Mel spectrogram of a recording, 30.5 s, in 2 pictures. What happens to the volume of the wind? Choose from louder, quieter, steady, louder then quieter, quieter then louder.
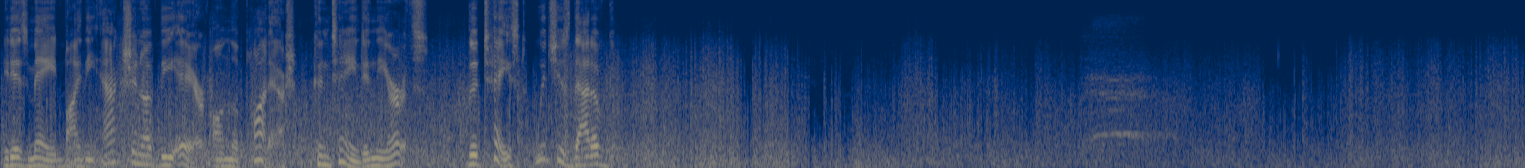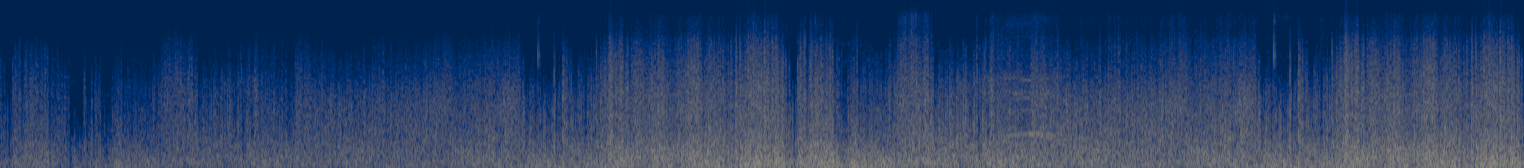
quieter then louder.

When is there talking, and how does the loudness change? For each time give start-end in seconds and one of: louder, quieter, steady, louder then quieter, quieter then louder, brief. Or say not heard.
0.0-6.2 steady.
